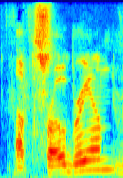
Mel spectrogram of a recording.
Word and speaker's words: opprobrium: Opprobrium? – Repeat. You actually pronounced that perfectly. – Opprobrium. – Opprobrium. – A-P-R-O-B-I-U-M.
